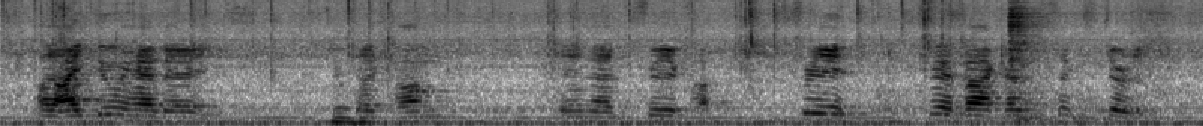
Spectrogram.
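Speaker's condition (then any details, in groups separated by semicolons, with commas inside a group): Cerebral palsy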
